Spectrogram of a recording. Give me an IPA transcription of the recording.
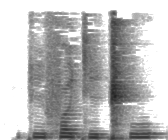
k i f ɐ c i ǁʰ u

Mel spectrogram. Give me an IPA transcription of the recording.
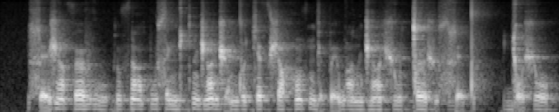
ɬ ɛ̰ ʒ ɑ̃ θ œ v u | ɾ u θ ɾ ɑ̃ p u s ɛ ŋ ɡ ḭ c n d͡ʒ ɑ̃ d͡ʒ ɔ̰ n d ɔ c ɛ θ ʃ ɑ h õ θ ŋ ɡ ɛ̰ p ɛ̰ w ɑ̃ n d͡ʒ ɑ̃ ʃ u l ǀ œ ʃ ṵ s ɮ ɛ̰ t | ɟ ɔ̰ ʃ o

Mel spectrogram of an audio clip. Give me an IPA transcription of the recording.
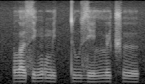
lˠ ɐ s e ŋ ɔ m e tː uː z e lː ə˞ t͡ʃʰ ɵː

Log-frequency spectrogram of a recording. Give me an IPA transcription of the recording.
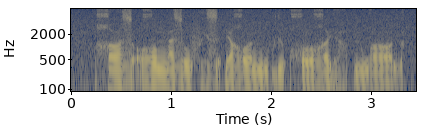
χ ɑ z ɔ̰ ʁ o ŋ a z o f e̤ z ə̰ ɾʲ ɑ ʁ o ɐ̯ ŋ u ɡ ɾʲ o ʔ χ o ʁ ɜ ɾʲ ɑ̤ ʔ ʉ w ɑ ɡ

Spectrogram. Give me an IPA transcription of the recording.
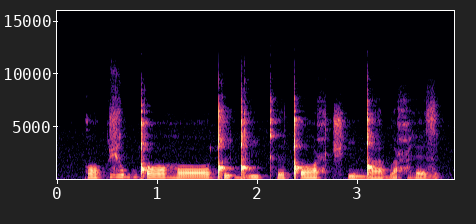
k ɔ k ʑ u b ǃʼ ɔː ɦ ɔː ǃʼ ɨ ɡ͡ǃ iː kʰ ɘ ǃʼ ɔː ħ t͡ʃʰ i ŋ͡ǃ a b ɐ ħ ɦ ɛ z

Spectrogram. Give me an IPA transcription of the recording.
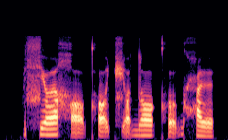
sʲ ɔ ə̯ χ ɔ̰ kʰ ɔ̰ t͡ɕ ɔ̰ d ɔ kʰ o̰ ɡ ħ ɘ

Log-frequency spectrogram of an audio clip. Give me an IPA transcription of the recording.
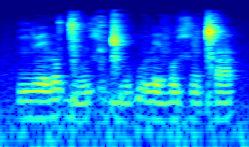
ɲ ʏ e̯ l o ɡ͡ǀ ũ ç ɔ ɡ͡ǁ u ɓ u l ɪ v o ç ə̃ ǁ ɐ

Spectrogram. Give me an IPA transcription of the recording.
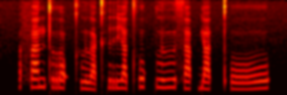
f a˥˩ n t r ɔ˦˥ ʔ kʰ l ɯ˩˦ a̯ kʰ r i˧ a̯ tʰ o˥˩ k̚ p l ɯː˥˩ s a˦˥ p̚ j a˦˥ t̚ pʰ oː˦˥

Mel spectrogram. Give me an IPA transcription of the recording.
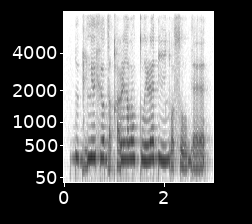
ɠ ɨ ɡ ḭ lʲ ɘ xʲ ɔ d ḭ qʰ ɛ̰ ɭ i lˠ u tʷ i ɭ ɛ ɠ i ʎ ɔ̰ s o̰ ɡ ɛ̰

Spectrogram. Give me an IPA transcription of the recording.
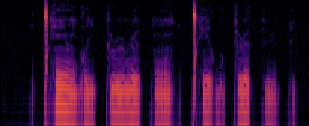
ǀʰ ẽ ɡʷ iː k ɭ y ɳ ø k ŋʷ ĩ k ǀʰ e ɡʷ ə k ɭ ə k y k

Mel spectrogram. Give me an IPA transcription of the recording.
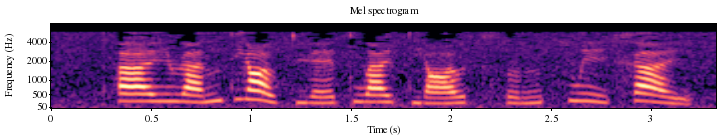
t̪ʰ a˥ ɪ̯ ɻ a˧˥ n t̪ j ɑ˥˩ ʊ̯ t̪ ɥ ɛ˧˥ t̪ w a˥ ɪ̯ t̪ j ɑ˧˥ ʊ̯ t͡sʰ ɤ˧˥ ŋ t͡s w e˥˧ ɪ̯ x a˥˩ ɪ̯

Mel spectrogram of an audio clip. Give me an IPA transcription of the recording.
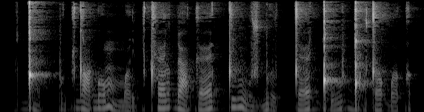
ɡ͡ǃ ʌ˧˩˧ pː ɯ˩ k dˤ ɛ˧˩˧ ɠ o˨˥ mː ʌ˩ ɾ i˩ k tʰ ɛ˦˥ l ɗ a˧˩˧ k ɛː˨˥ tː i˦˥ ŋ u˩ z ɓ ɯ˧˩˧ l tː ɛː˨˥ ǃʼ uː˨˥ ɡ͡ǃ u˨˥ t ʌ˨˥ ɓ ʌ˨˥ k

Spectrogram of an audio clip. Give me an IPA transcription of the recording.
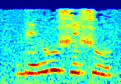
d e ɦ u ɕ e ɕ u

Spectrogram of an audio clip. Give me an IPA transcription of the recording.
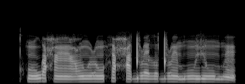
kʰ õ w ə ħ æ̃ː ʕ ũː ɹ õ h ɛ ħ a d ɹ ɛ l o d ɹ ɛ̃ b ũː ʒ ũː b ɛ̃

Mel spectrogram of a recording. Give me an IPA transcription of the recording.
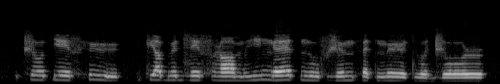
t͡ʃ oː t ɾʲ eː f h ʉ | kʲ ɑ b ø d͡z e f ɣ ɑː m ɣ i ŋ ɛː t n uː f ʒ ø m θ ɛ t m øː t ð o d͡ʒ o ɹ

